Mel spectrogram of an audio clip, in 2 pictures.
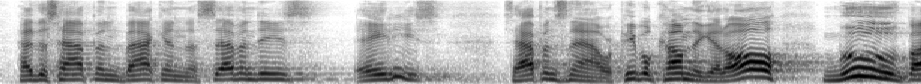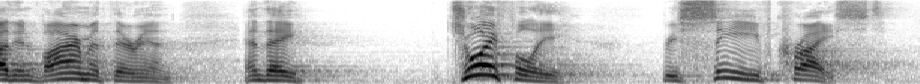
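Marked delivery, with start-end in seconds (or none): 3.3-12.0 mocking, very sarcastic tone with sing-song swings. Speaking about people who receive Christ at services, very sarcastic. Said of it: "I'm saying that very sarcastically".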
